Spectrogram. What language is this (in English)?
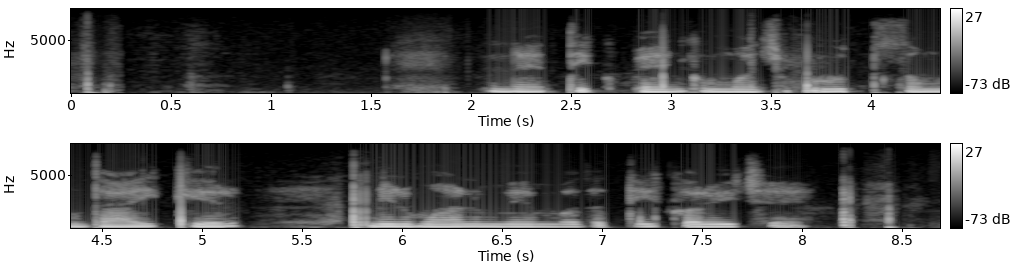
Maithili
